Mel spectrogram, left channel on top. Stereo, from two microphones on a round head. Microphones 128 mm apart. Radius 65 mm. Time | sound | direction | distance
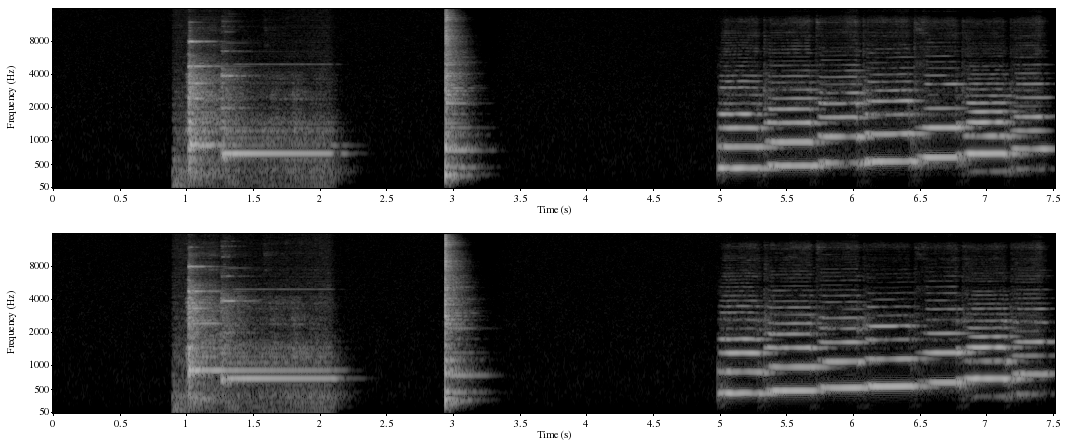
0.9 | a doorbell | 30° right (ahead or behind) | 1.7 m
2.9 | dishes clattering | 40° right (ahead or behind) | 0.9 m
5.0 | a flute | 15° left (ahead or behind) | 1.5 m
